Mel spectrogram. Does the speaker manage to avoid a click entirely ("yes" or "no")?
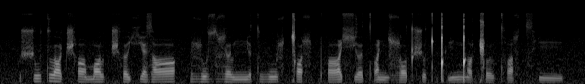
no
